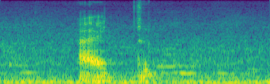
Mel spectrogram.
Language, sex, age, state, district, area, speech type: Kannada, female, 45-60, Karnataka, Vijayanagara, rural, spontaneous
